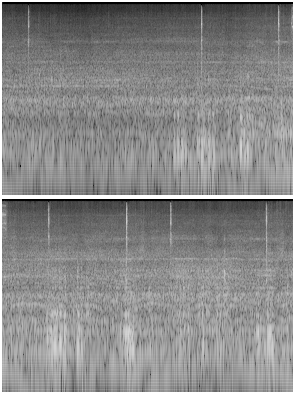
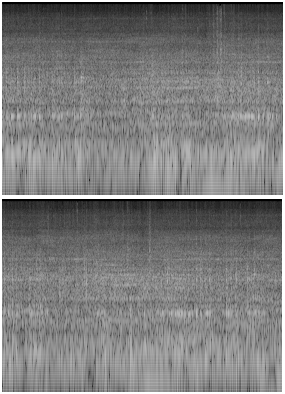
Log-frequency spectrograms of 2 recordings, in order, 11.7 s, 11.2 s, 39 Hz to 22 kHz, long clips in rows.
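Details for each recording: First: BMW E65 750 seven series: sharp metallic clicks from the front suspension when turning the steering, also over bumps or braking, brakes on or off; caused by loose control arm ball joint nuts that needed tightening. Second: BMW E65 750 after tightening the upper control arm ball joint nuts in the front suspension: steady engine idle while steering, with the earlier metallic clicking gone.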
